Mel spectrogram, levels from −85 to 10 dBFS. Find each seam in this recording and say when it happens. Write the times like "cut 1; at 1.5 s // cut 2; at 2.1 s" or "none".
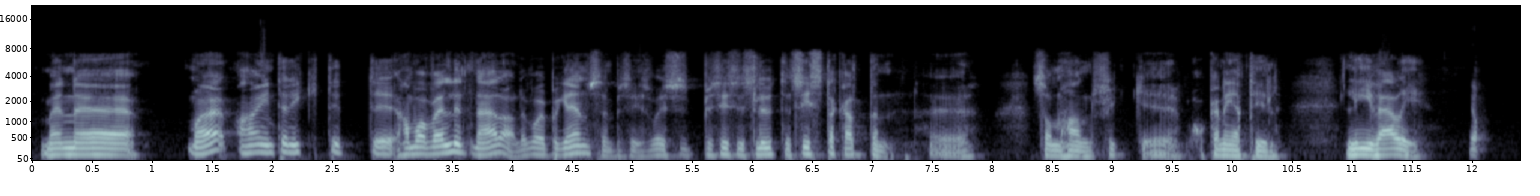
none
